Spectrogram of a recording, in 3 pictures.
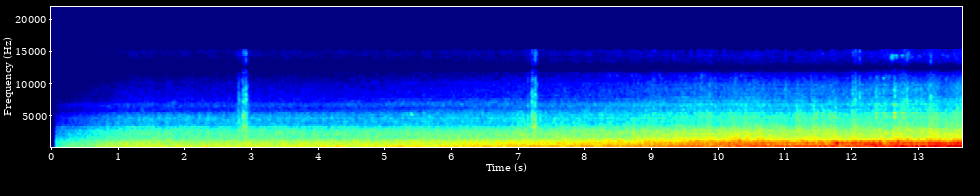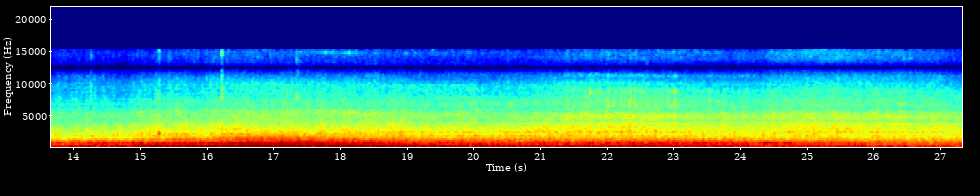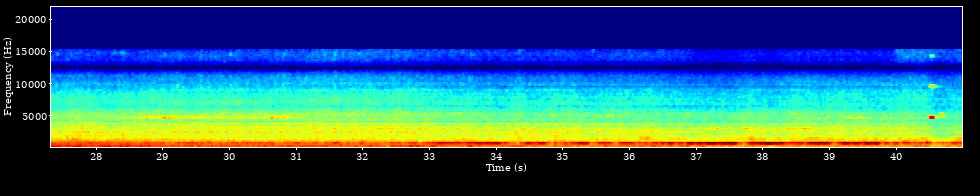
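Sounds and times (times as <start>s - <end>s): diesel locomotive passing: 0.2s - 40.9s
train brakes squealing: 15.4s - 40.9s.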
